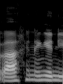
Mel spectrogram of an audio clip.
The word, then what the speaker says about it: Wageningen: Yeah, so I'm in the Netherlands at Wageningen University.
